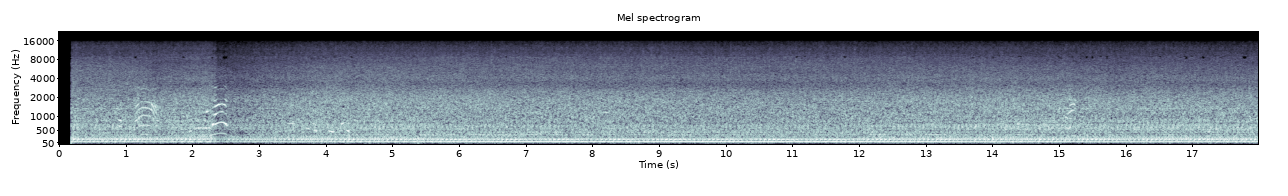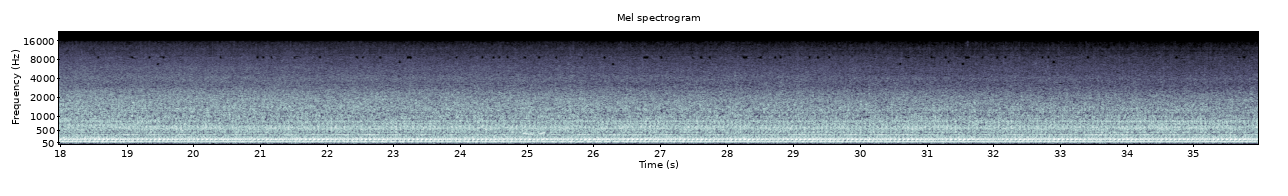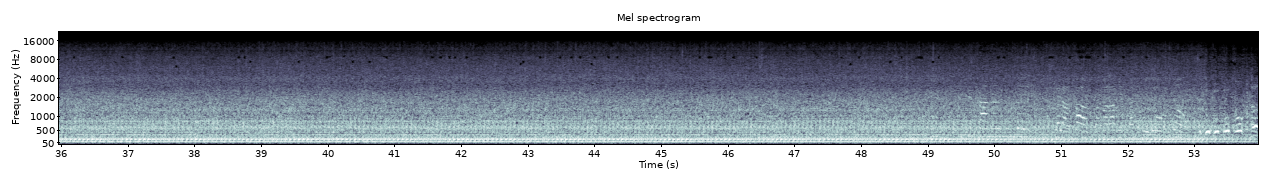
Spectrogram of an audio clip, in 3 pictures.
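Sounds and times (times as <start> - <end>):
boat engine droning: 0.2 - 53.9.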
